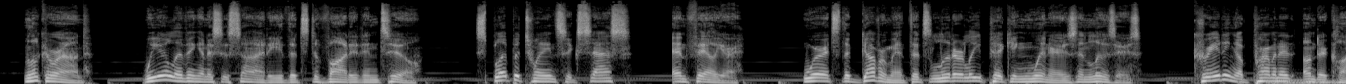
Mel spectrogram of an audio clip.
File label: political men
